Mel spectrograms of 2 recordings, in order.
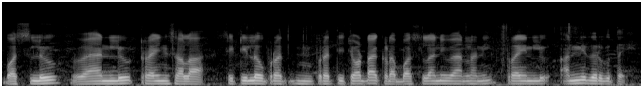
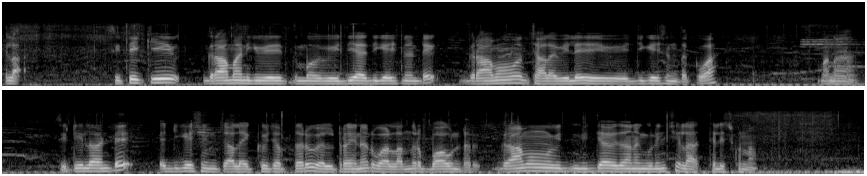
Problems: background sounds at intervals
